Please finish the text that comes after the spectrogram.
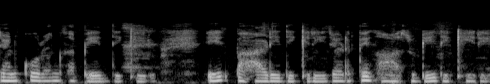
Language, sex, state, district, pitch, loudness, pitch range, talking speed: Rajasthani, female, Rajasthan, Churu, 150 Hz, -23 LUFS, 140-165 Hz, 185 wpm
